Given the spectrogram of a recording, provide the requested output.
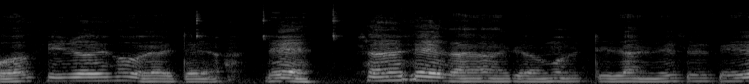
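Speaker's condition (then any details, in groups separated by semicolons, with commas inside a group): Cerebral palsy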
